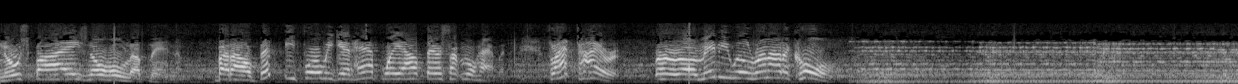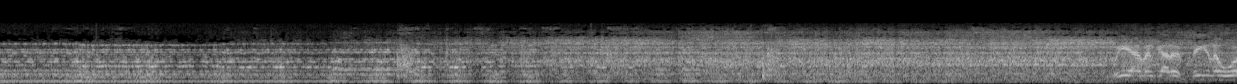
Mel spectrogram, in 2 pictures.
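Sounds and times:
speech: 0.0s - 8.8s, 23.7s - 24.7s
droning hum: 0.0s - 24.7s
steam train engine running: 8.6s - 24.7s.

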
